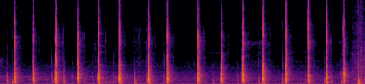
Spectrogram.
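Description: An orange fidget toy clicked on its loud side, about eighteen sharp, evenly spaced snaps ringing out alone and close.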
